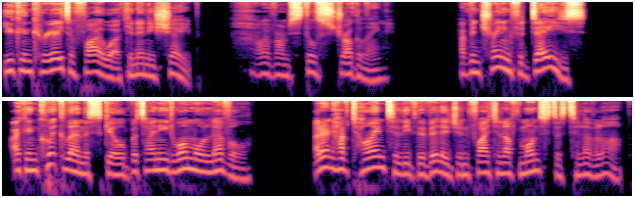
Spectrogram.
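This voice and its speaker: A man's voice: a little high, animated, normal speed, no room sound, lightly acted. Man playing a knowing young gamer mage, dry sound. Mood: explaining. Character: young male fantasy gamer, knowing and eager spellcaster. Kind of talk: audiobook character acting.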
